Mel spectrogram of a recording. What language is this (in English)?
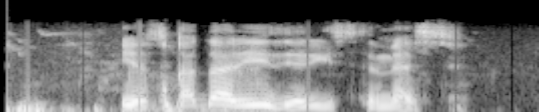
Kabyle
